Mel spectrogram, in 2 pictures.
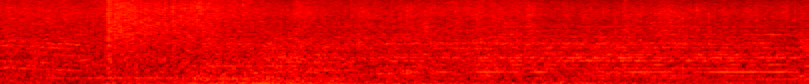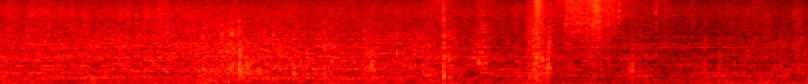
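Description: Steady rain pours in the video game What Remains of Edith Finch, a dense continuous hiss with scattered louder drops and knocks running throughout.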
